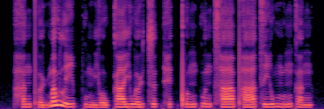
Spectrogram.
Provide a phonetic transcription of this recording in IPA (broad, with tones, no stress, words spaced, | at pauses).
hɐ˨npʰɵ˨˩ɥmɐ˥w liː˨˥p̚kʷɐ˨˩m jo˨˩wkaː˨˧j wɵ˨˥ɥt͡sɵ˨˥t̚hɪ˨˥k̚pʰʊ˨˧ŋ kʷɐ˧nt͡sʰaː˨˧ pʰaː˨˥t͡siː˨˥w mʊ˨˥ŋkɐ˨ŋ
